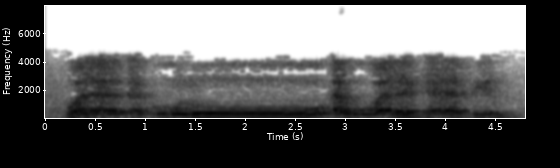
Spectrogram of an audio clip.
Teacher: الراء ساكنة سكونا متطرفة، ساكنة سكونا عارضا بعد كسر، حكمها الترقيق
